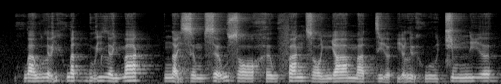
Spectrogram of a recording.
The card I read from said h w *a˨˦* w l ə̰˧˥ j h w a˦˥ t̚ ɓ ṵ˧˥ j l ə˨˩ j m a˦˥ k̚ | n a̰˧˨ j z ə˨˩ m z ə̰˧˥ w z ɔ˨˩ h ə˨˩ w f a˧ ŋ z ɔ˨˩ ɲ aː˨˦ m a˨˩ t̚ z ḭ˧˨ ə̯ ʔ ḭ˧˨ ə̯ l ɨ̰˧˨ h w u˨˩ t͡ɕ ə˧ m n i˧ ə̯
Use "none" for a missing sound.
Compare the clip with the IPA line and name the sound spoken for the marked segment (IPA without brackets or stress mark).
a˨˦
